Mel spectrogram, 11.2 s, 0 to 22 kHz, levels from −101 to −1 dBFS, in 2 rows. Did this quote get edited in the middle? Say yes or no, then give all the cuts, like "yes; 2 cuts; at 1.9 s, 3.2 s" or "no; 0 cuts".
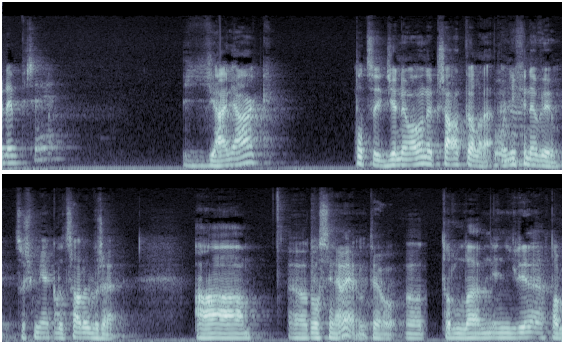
yes; 6 cuts; at 3.5 s, 4.9 s, 6.1 s, 8.7 s, 9.2 s, 9.8 s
